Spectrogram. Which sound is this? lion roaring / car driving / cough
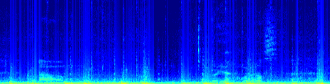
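car driving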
